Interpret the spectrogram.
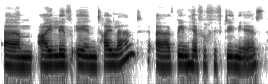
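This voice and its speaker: Woman, 40s, dark mellow tone, interviewer, listening murmurs. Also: fairly low pitch, a little slow. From England. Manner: warm interviewer with steady listening sounds. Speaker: online English tutor. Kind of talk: casual video-call interview.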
